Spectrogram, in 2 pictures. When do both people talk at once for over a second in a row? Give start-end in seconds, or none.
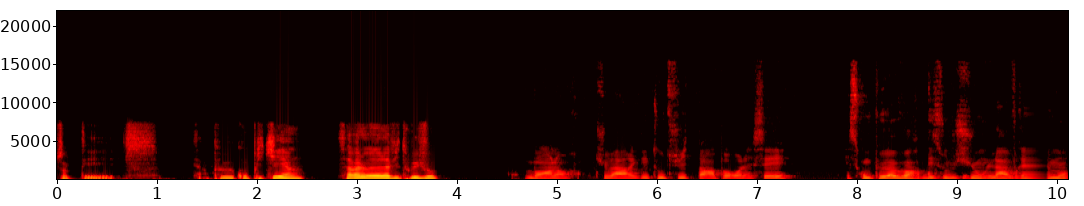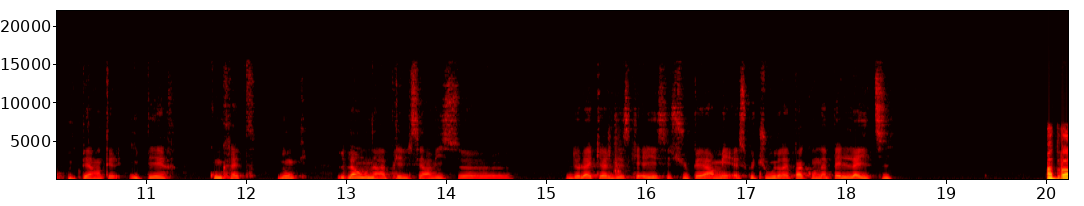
none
